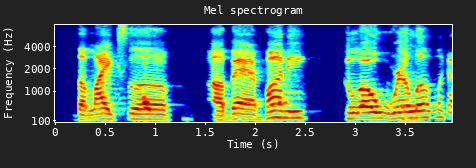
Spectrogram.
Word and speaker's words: GloRilla: The likes of Bad Bunny, Glorilla.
